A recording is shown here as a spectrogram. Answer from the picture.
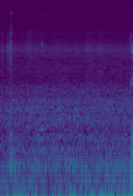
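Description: Low, steady vehicle rumble heard from inside a parked car's cabin during a pause in speech.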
